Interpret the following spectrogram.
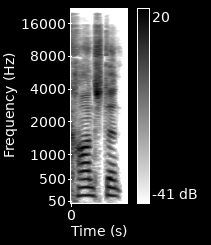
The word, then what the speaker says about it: Constant: It looks like constant, but it's probably Constant. Like croissant. Croissant.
